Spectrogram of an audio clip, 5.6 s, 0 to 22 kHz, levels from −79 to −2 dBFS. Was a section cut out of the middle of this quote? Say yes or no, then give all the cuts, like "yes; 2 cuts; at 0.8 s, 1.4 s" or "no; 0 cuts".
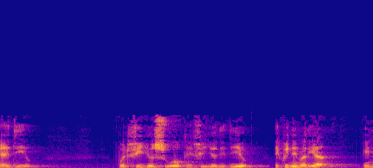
yes; 1 cut; at 4.0 s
